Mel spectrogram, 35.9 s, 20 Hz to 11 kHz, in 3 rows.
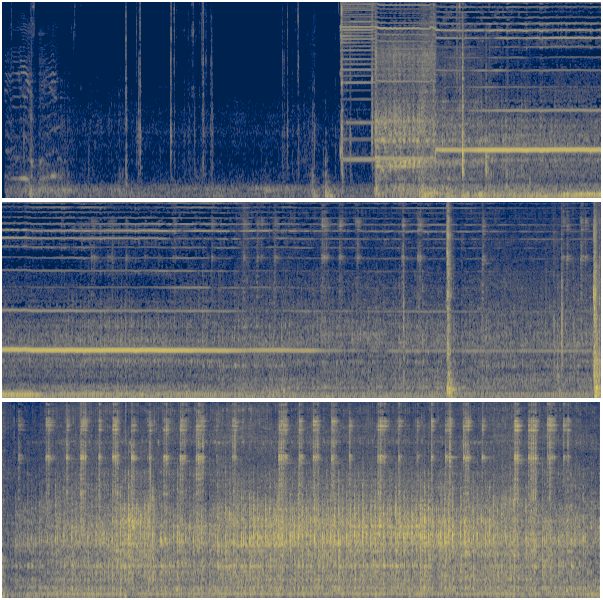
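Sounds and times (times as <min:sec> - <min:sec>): car engine starting and running: 0:06.8 - 0:35.9
rapid high-pitched engine ticking: 0:09.8 - 0:35.9.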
